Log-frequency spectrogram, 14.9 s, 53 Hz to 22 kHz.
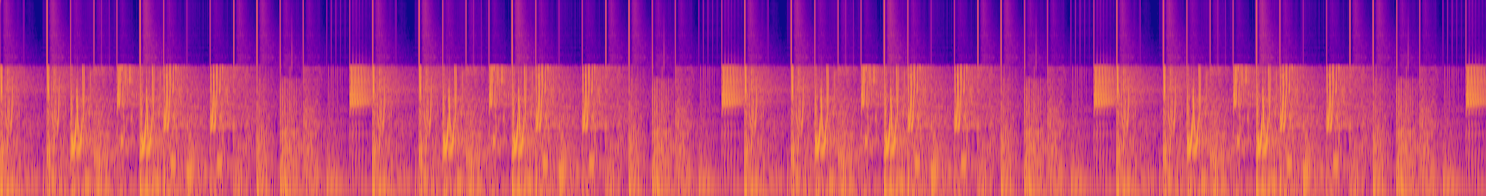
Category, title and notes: Instrument samples > Percussion
This 129bpm Drum Loop is good for composing Industrial/Electronic/Ambient songs or using as soundtrack to a sci-fi/suspense/horror indie game or short film.
Weird, Underground, Loopable, Drum, Alien, Industrial, Samples, Dark, Packs, Loop, Soundtrack, Ambient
